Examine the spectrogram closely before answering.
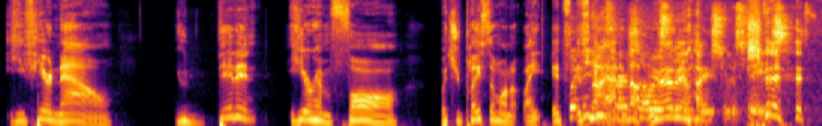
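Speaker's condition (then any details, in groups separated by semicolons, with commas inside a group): No condition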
